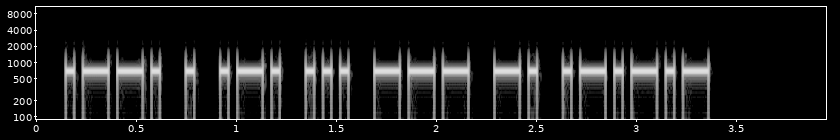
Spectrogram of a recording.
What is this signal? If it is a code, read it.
Morse code, heard as a keyed tone, about 28 wpm, 700 Hz. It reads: PERSON.
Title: Sentences from Top 1500 Words 28wpm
